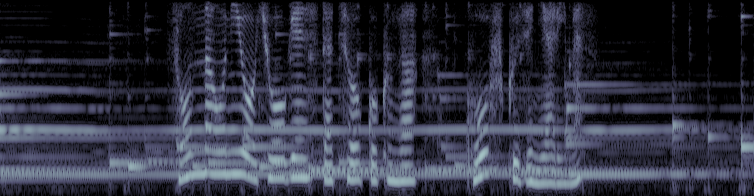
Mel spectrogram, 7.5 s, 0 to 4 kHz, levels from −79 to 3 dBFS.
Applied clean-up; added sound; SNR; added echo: none; Wind instrument, woodwind instrument; 8 dB; none.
